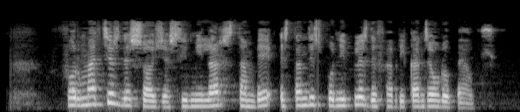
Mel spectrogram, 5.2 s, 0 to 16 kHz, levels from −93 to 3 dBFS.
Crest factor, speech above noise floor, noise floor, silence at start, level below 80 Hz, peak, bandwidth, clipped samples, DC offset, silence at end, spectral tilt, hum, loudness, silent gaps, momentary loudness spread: 16 dB; 34 dB; -51 dBFS; 0.7 s; -60 dBFS; -2 dBFS; 8.2 kHz; under 0.1%; under 0.1%; 0.3 s; -4 dB/octave; none; -18 LUFS; none; 7 LU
